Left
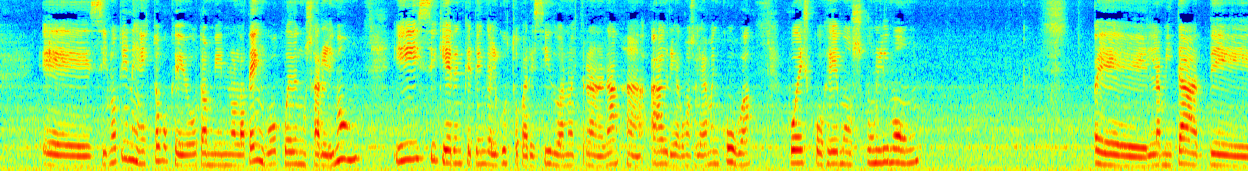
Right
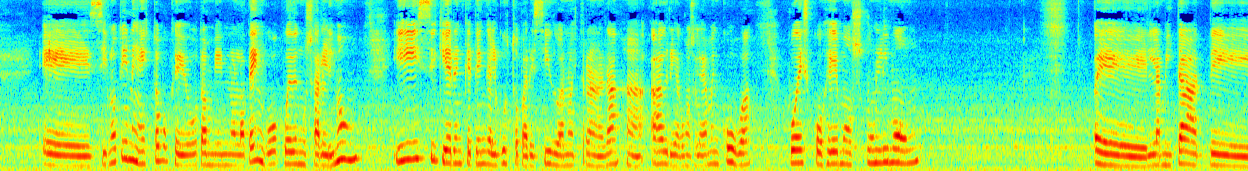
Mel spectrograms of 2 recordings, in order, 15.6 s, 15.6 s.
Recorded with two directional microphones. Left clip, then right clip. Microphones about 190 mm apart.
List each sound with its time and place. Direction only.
0.5 s a woman's voice: 25° right (ahead or behind)
13.7 s a woman's voice: 20° right (ahead or behind)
